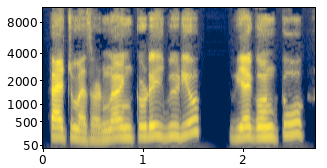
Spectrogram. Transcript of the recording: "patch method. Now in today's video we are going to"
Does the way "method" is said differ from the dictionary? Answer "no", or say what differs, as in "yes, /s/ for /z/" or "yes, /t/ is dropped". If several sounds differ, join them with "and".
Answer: yes, /s/ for /θ/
